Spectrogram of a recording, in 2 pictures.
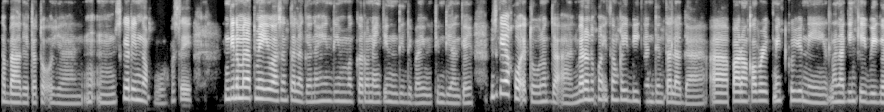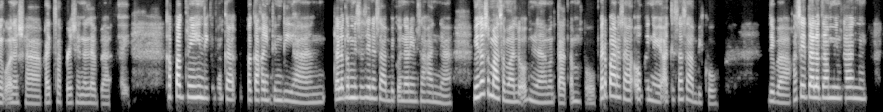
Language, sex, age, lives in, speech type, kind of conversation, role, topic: Filipino, female, 25-29, Philippines, conversation, unstructured, none, Paano mo nilulutas ang hindi pagkakaunawaan ninyo ng kaibigan mo?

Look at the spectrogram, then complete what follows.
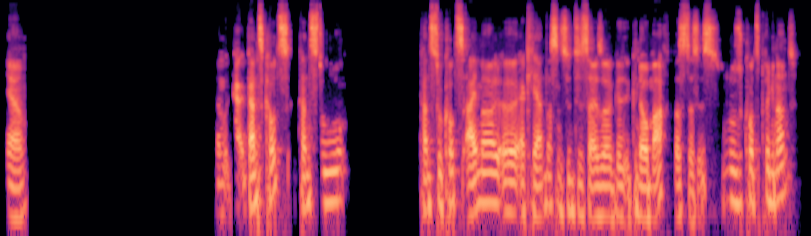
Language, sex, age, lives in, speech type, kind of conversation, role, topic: German, male, 20-24, Germany, conversation, podcast, host, Wie testest du, ob du ein Thema wirklich verstanden hast?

